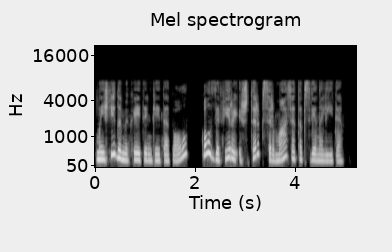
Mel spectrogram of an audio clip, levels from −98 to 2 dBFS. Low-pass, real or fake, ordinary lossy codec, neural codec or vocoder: 7.2 kHz; real; MP3, 48 kbps; none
